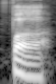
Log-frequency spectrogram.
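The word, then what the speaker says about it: phở: Um, yeah, pho, pho, but it's pronounced pho.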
